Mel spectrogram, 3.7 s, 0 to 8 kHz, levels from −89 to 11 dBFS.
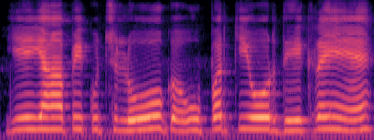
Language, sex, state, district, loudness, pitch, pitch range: Hindi, female, Uttar Pradesh, Lalitpur, -15 LUFS, 245 Hz, 230-255 Hz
